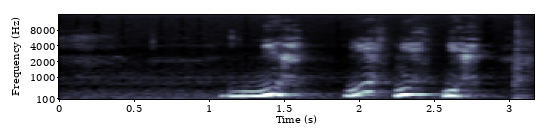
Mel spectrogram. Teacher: El punto palatal, el modo nasal y sonorización sonoro. Una cosa para recordar es que todos los fonemas nasales son sonoros.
